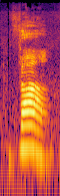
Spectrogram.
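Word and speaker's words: vingt: 20. This is nasal E sound.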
